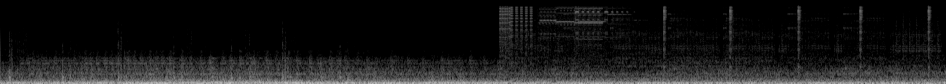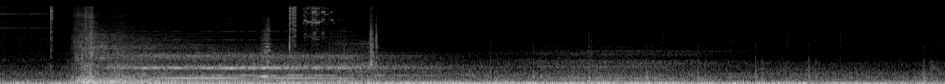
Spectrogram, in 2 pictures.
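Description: Footsteps tap on a metal floor.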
